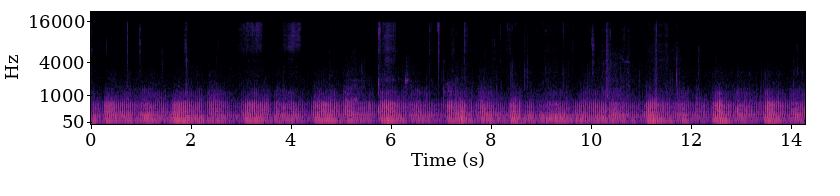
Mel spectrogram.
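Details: Morning purring from kittens waking their owner up: a continuous low, throaty rumble pulsing with each breath about every second and a half, with light rustling and soft taps overhead.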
